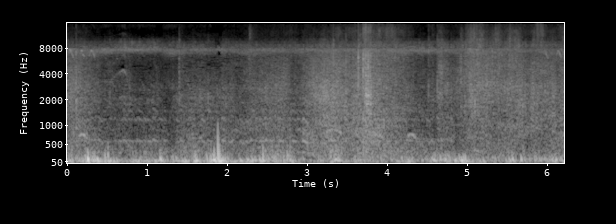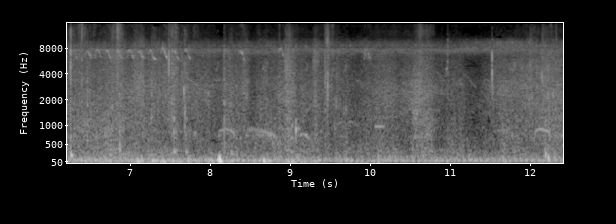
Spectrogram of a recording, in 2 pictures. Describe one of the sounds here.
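A large animal rustles and crunches through dry leaves and twigs close by.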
